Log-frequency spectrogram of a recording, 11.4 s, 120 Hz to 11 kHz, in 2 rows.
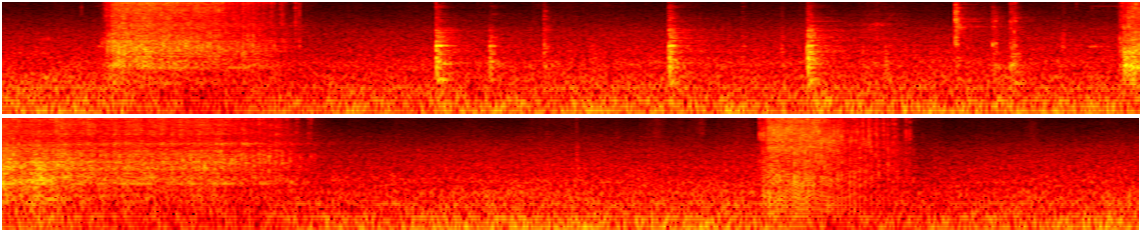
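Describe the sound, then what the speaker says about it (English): An 18mm socket on a ratchet wrench works tow hook bolts loose during a base plate installation, giving three longer buzzing ratchet runs separated by sharp, single clicks and taps, close and fairly loud with no talking. "We're going to take an 18mm socket and wrench. And we're going to remove these 2 bolts."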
